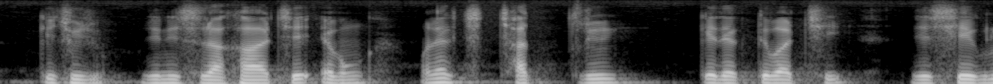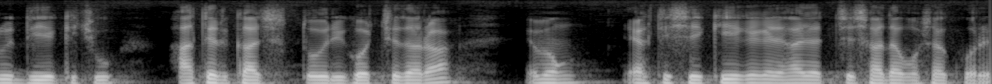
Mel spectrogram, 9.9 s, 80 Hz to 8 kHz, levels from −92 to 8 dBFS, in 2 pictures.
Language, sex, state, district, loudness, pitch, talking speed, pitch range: Bengali, male, West Bengal, Malda, -19 LUFS, 125 Hz, 175 wpm, 120-135 Hz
